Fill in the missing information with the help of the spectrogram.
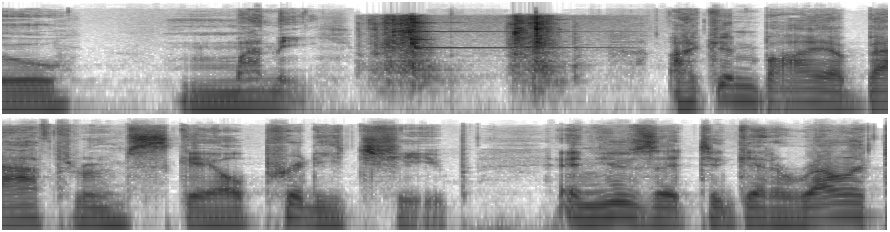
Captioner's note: sound of cash register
